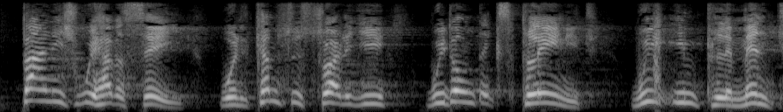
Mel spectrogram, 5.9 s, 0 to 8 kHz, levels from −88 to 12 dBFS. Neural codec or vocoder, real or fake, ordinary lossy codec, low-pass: none; real; none; 7.2 kHz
